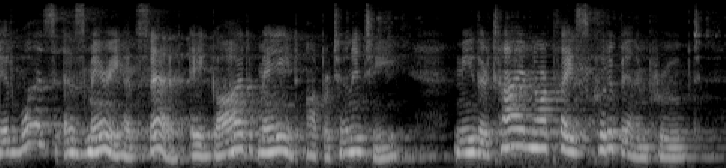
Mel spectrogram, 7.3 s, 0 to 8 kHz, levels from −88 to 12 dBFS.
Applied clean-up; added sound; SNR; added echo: none; none; none; reverberation time 1.4 s.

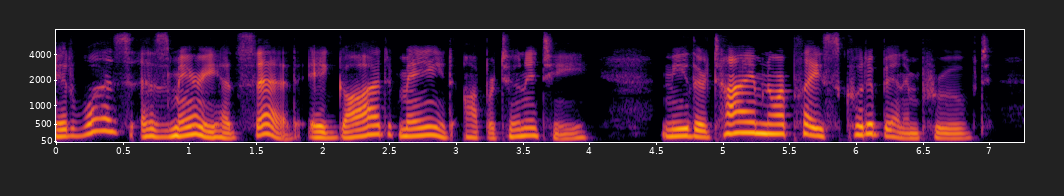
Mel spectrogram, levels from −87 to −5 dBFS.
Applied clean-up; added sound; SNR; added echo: none; none; none; none.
